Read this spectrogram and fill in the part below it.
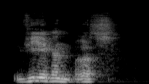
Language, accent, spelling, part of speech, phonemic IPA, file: French, Canada, virer une brosse, verb, /vi.ʁe yn bʁɔs/, LL-Q150 (fra)-virer une brosse.wav
- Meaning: to get wasted, drunk, smashed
